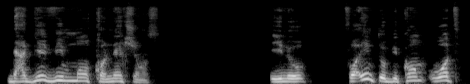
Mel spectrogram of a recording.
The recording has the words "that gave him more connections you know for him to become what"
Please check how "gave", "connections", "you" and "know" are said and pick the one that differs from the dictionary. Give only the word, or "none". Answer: connections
